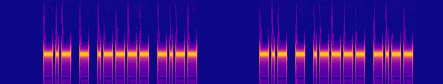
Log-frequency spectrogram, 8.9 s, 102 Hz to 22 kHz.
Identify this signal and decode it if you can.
Morse code, heard as a keyed tone, about 20 wpm, 700 Hz. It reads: KT1Y KT1Y
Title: USA Call Signs - 4 Characters - Repeated 2x - 20wpm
